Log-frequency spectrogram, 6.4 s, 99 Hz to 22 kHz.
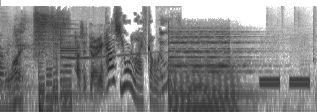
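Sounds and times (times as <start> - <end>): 
speech: 0.0 - 3.8
telephone ringing tone after a number is dialled: 5.2 - 6.2.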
